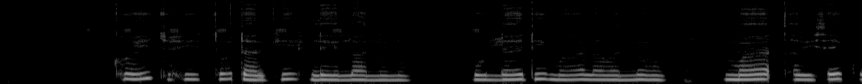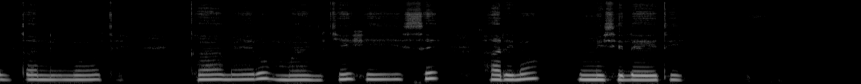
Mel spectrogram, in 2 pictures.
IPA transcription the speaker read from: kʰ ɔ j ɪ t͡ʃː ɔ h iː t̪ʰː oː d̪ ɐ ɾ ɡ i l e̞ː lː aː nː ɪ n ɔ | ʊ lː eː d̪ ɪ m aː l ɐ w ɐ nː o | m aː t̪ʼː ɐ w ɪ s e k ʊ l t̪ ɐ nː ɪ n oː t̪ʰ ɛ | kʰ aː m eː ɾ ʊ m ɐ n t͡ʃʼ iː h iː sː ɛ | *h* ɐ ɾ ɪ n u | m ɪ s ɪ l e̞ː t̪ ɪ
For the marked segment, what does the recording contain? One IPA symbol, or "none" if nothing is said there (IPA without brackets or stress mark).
h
